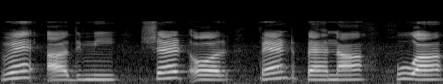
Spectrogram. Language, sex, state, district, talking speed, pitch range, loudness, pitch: Hindi, female, Madhya Pradesh, Katni, 95 wpm, 215-270 Hz, -17 LUFS, 225 Hz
